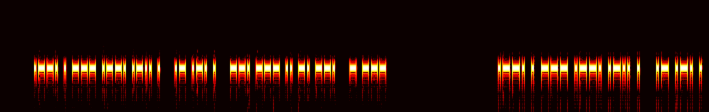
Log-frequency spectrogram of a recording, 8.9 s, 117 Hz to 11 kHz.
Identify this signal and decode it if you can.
Morse code, heard as a keyed tone, about 36 wpm, 700 Hz. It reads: PEOPLE ARE GOING TO PEOPLE ARE
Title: Speed-Racing - Sets of 4 Words 30wpm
